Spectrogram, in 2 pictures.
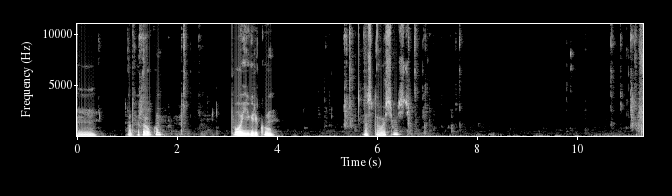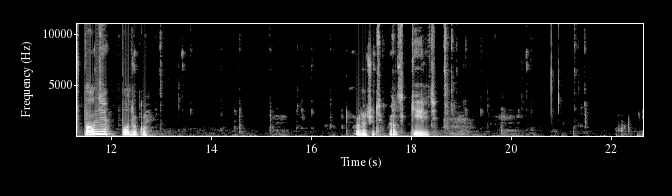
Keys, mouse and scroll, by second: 1.6 KP_7, 4.5 scroll down 1, 4.8 r, 6.7-7.2 scroll up 1, 7.2 g, 10.1-11.4 middle drag, 11.4 KP_1, 11.6 scroll up 2, 12.0 r, 12.5 g, 13.6-15.7 middle drag, 15.7 scroll down 1, 15.8 middle click, 16.2 s, 17.3 middle click, 18.2 KP_1, 19.0 middle click, 19.5 g, 20.4-22.6 middle drag.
